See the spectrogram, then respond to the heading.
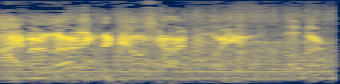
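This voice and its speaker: A man's voice: sits high, lively intonation, brisk. A man playing a businesslike control tower operator, heard through a radio filter in a drama. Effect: radio transmission filter. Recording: noisy radio link, vintage drama.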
